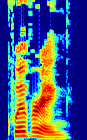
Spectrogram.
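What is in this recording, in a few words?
"quivering", English, uk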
